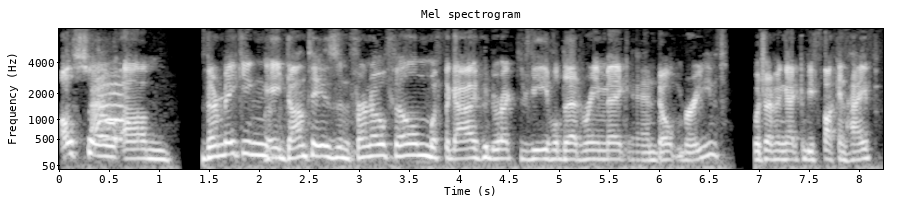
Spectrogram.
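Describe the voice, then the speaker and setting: A man's voice: on the high side, moderate pace, few pauses, a bit bright, poor audio. A man speaking informally and with casual profanity in a podcast discussion. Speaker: podcast panelist.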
